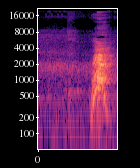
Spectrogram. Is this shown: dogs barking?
yes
